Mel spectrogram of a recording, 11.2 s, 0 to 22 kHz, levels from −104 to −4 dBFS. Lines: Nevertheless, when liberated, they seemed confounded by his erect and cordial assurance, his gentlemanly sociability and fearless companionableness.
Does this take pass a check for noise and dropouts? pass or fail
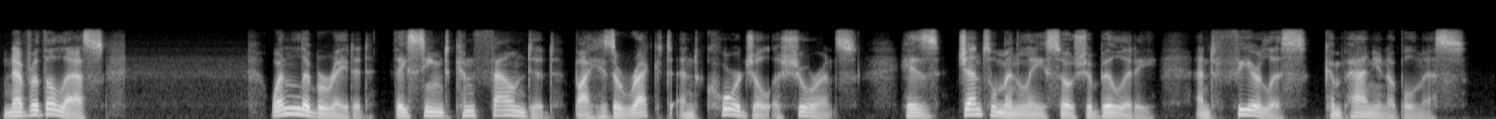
pass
